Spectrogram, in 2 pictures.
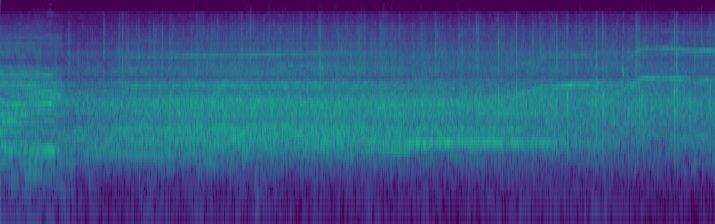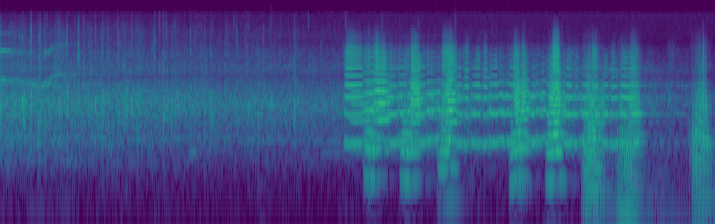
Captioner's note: cheering and applause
